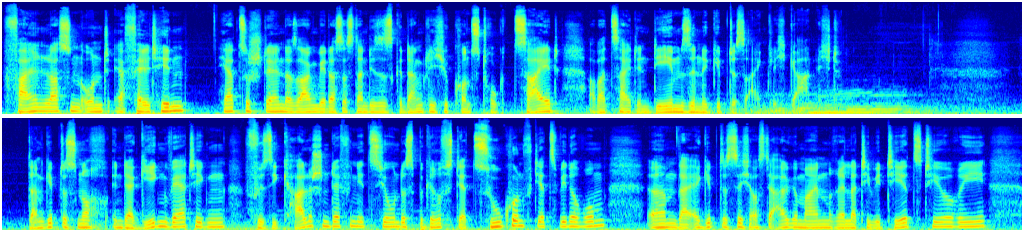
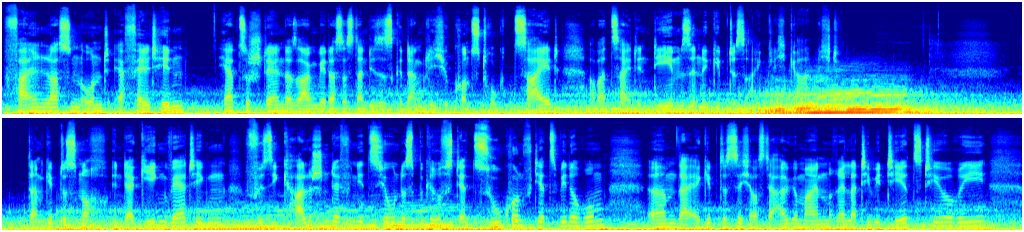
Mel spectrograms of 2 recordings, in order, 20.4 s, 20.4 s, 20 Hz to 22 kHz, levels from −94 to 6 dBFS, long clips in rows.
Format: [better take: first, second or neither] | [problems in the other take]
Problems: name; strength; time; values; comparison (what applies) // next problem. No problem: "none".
first | low rumble; loud; throughout; 1 dB below the speech; faint in the first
